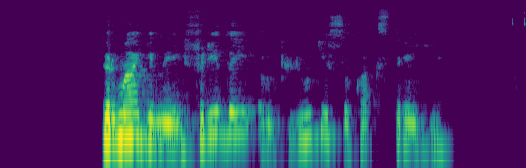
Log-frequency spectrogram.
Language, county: Lithuanian, Alytus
